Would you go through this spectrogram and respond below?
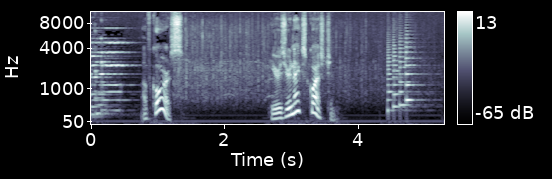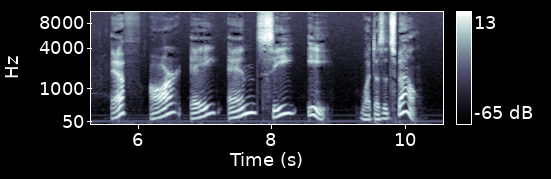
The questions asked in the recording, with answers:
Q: F-R-A-N-C-E. What does it spell?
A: It spells France.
